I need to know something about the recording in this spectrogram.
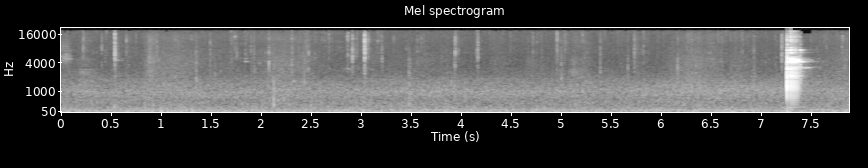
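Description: A single bright clink of glasses tapped together in a toast by three people at the Messe Chemnitz rings out near the end, following several seconds of near silence with faint background ticks and rustles.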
